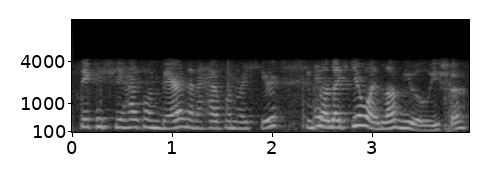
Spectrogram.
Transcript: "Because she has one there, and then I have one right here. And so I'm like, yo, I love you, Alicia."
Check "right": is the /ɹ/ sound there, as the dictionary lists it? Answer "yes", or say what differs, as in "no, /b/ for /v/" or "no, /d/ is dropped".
yes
